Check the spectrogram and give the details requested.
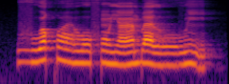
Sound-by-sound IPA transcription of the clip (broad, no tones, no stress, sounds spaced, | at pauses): v u qʷ æ̤ β o f õ j æ̃ b æ l o̤ β ĩ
